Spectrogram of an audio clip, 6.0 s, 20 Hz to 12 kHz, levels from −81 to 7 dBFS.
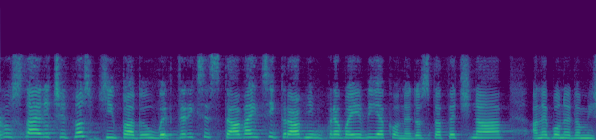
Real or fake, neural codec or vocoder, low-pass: fake; codec, 16 kHz, 0.5 kbps, FunCodec, trained on LibriTTS, 25 frames a second; 7.2 kHz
